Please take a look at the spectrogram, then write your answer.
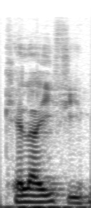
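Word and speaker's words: Khelaifi: Nasser Al khalifi Kelaifi. Ja, stimmt. Kelaifi. Ja, ja, ja, so spricht man es aus, richtig.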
